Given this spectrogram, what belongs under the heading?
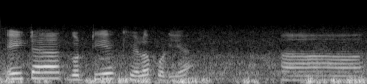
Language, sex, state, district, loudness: Odia, female, Odisha, Khordha, -17 LUFS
